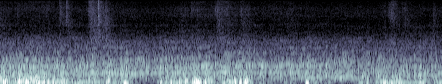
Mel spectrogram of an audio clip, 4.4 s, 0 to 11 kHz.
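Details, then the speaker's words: Vintage circa-1980 Emerson Heat-Fan HF-136 36-inch industrial ceiling fan, K-63 stack motor, bearings slight kickback but decent, switched off to high: low soft rumble and hum building evenly, no grinding or bearing noise; normal motor spin-up. "So now let's turn it on to do 0 to high. Turn it on high. Thing got right up to speed."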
